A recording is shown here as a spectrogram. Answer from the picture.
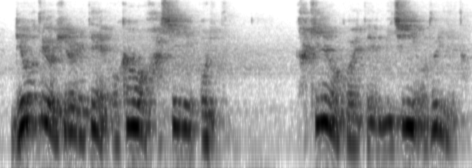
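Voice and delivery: put-on animated children's story narration; lively Bible story read to children; storytelling to children. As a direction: tell it to the kids with big expressive swings.

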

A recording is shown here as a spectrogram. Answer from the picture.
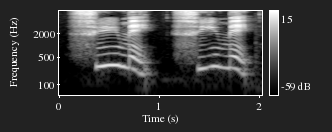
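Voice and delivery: "Fumée" split into fu and mée, each drawn out; syllable by syllable. Shown as a demonstration. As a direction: say "Fumée" in two long, separate syllables. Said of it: "Frappe les syllabes".

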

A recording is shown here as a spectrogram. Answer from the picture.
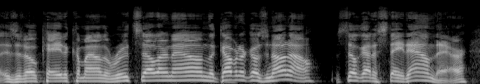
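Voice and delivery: ordinary delivery

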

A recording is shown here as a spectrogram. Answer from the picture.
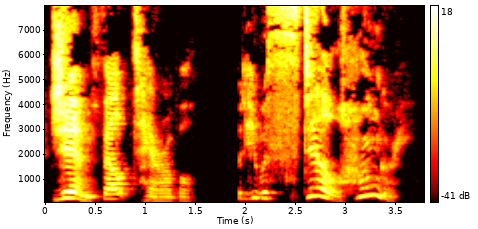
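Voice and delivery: ordinary delivery, nothing marked

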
